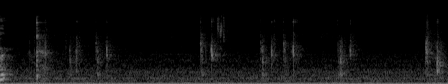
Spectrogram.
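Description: Typing on a computer keyboard: irregular keystroke clicks, some in quick runs of several keys, as a terminal command is entered.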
